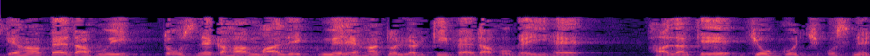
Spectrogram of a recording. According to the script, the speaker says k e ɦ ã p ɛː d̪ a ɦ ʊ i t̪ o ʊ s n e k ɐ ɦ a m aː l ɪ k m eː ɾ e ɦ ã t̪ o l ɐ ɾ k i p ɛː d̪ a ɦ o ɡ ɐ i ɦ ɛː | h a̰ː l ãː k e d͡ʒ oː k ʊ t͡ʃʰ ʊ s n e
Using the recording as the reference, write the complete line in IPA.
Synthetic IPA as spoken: k e ɦ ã p ɛː d̪ a ɦ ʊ i t̪ o ʊ s n e k ɐ ɦ a m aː l ɪ k m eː ɾ e ɦ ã t̪ o l ɐ ɽ k i p ɛː d̪ a ɦ o ɡ ɐ i ɦ ɛː | h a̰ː l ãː k e d͡ʒ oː k ʊ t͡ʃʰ ʊ s n e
